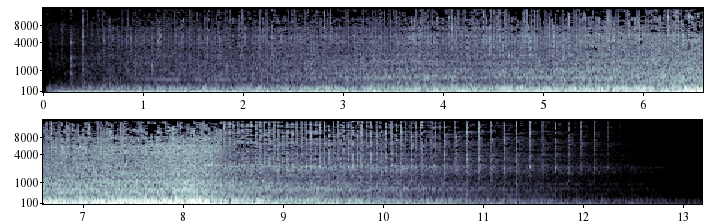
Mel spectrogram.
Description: Pedal Cycle Rise

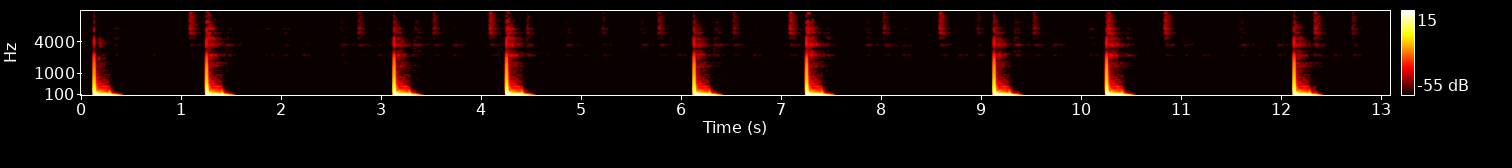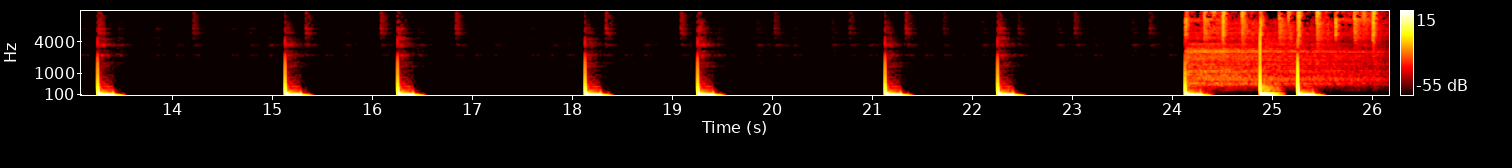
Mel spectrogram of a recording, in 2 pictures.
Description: Minimal Beat

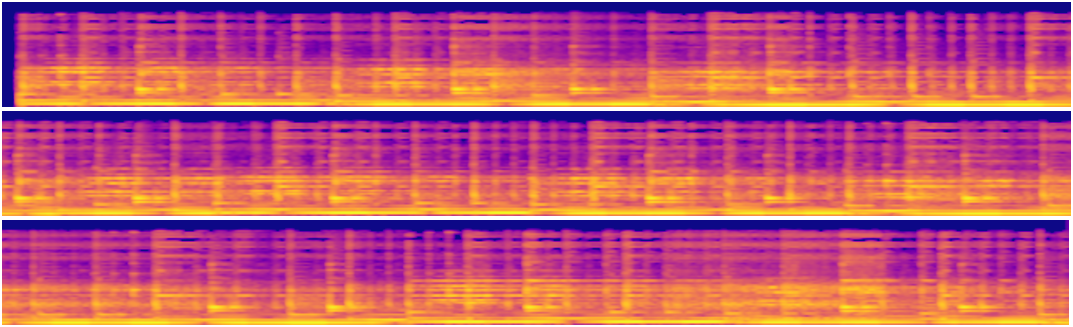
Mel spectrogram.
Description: Industrial Melancholia

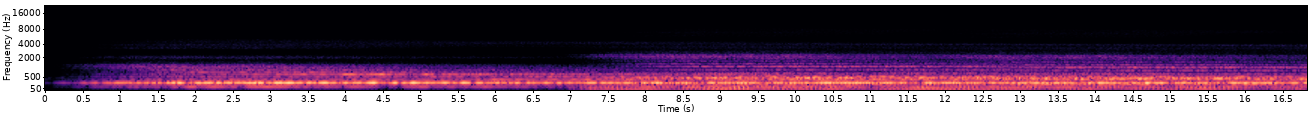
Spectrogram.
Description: Vocals Solitary Pad

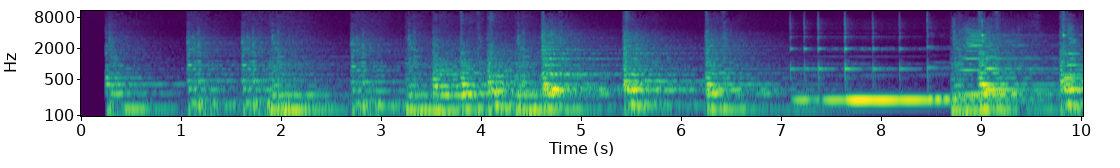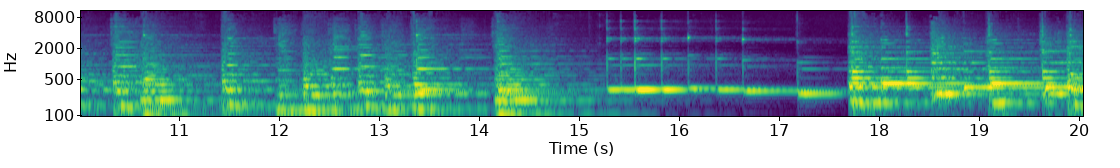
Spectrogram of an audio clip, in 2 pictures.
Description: Tango, No Perc

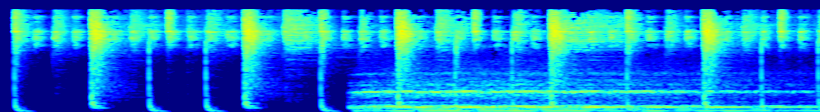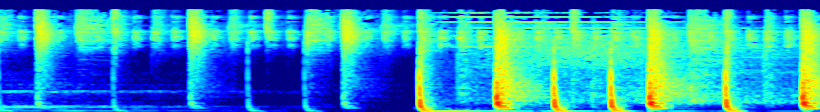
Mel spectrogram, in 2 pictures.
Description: Drums Only

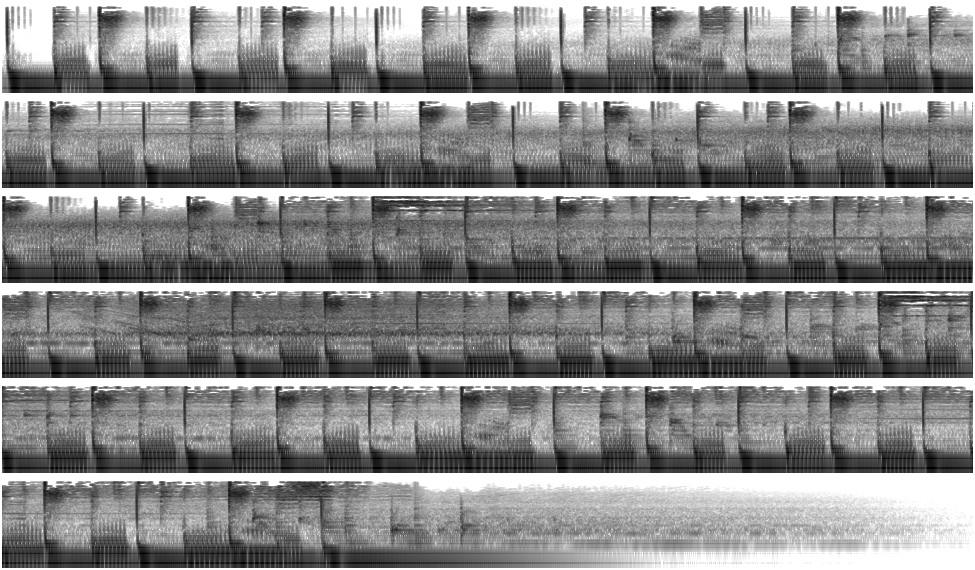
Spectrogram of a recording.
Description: Techbeat

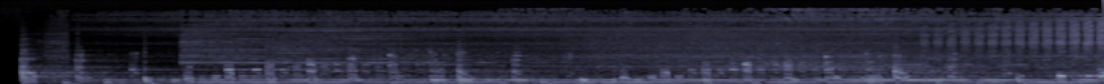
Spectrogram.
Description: Pads and Pulses

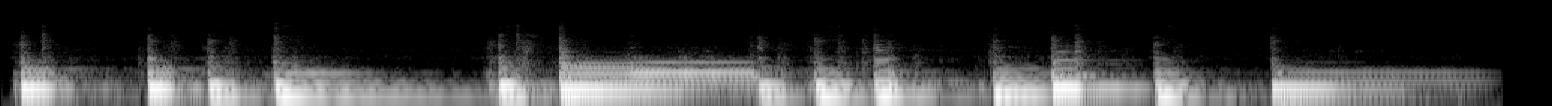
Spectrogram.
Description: Sneaky Pizzicato Cello

